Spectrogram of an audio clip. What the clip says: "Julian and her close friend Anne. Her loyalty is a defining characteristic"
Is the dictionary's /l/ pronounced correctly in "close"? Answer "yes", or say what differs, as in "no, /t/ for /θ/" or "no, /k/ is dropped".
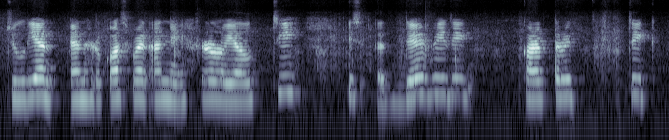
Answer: no, /l/ is dropped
